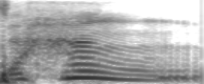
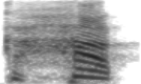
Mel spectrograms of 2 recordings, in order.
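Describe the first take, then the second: First: The syllable ends with an ng sound. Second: The syllable ends with a k sound. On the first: The speaker calls it right. "but it is hang" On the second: The speaker calls it wrong. "it doesn't sound like 학"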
